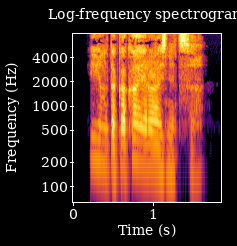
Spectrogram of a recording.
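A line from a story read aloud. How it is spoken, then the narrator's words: Sighing. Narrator (Russian): вздохнул я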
